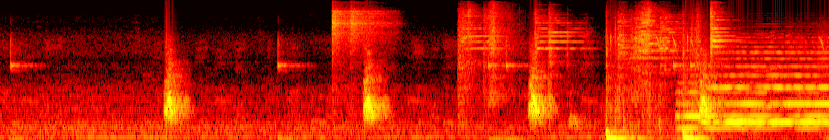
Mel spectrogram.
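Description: Swords clash and clang as soldiers fight.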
